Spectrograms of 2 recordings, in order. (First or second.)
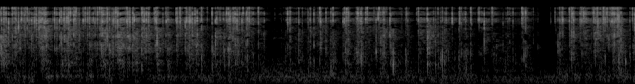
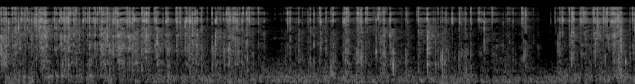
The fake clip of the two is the first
